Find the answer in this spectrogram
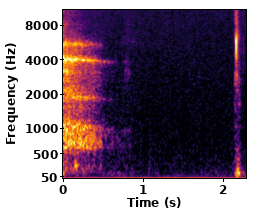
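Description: Near silence: the faint breathy tail of a spoken word fades out in the first half second, then only faint room tone.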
